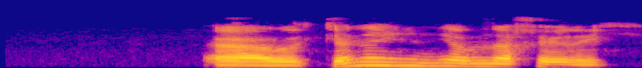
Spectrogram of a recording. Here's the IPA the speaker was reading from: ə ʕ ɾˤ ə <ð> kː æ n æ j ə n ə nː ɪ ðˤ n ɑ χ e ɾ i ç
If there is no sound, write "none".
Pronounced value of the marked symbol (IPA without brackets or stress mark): ð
